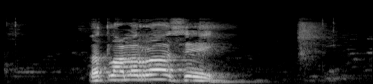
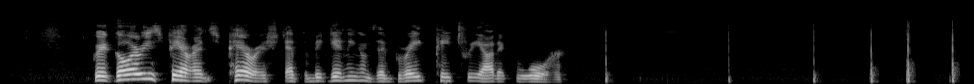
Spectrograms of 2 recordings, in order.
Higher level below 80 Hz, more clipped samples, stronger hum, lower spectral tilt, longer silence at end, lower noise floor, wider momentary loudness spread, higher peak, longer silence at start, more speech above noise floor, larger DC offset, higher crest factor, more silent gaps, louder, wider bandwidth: first, -64 dBFS vs -74 dBFS; neither; neither; second, -4.5 dB/octave vs -6.5 dB/octave; first, 0.6 s vs 0.2 s; second, -59 dBFS vs -71 dBFS; about the same, 22 LU vs 24 LU; about the same, 0 dBFS vs -2 dBFS; about the same, 0.9 s vs 0.95 s; second, 45 dB vs 51 dB; neither; about the same, 18 dB vs 20 dB; neither; first, -14 LUFS vs -21 LUFS; first, 9.4 kHz vs 7.8 kHz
